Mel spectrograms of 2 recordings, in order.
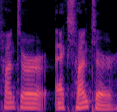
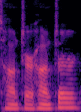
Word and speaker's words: Hunter x Hunter: get home and watch hunter x hunter so let's take some emails it's pronounced hunter hunter oh I'm sorry thanks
